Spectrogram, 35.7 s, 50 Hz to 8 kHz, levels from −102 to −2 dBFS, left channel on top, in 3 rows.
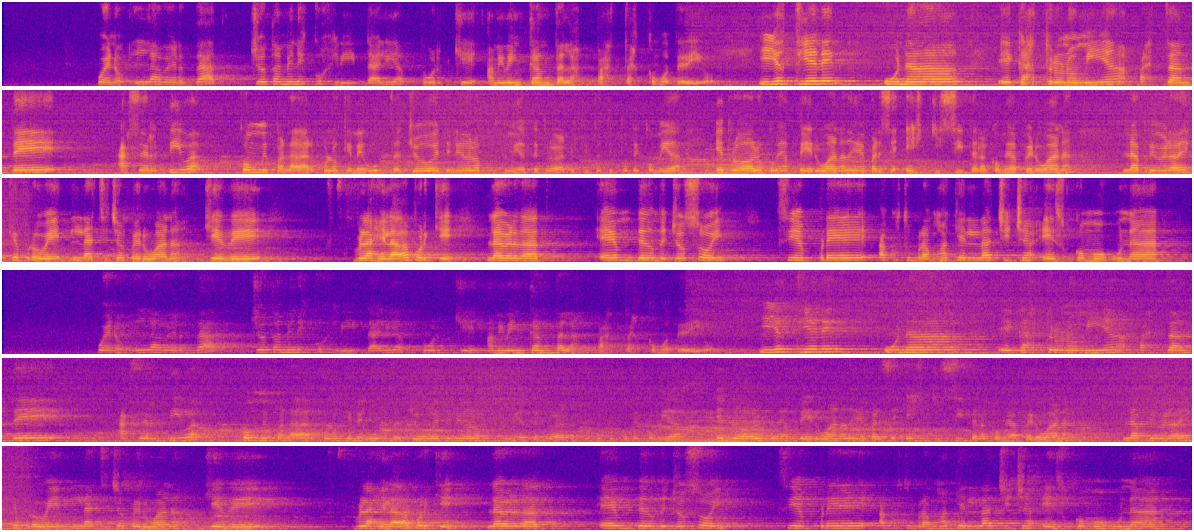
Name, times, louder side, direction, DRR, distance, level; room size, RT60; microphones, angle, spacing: voice 1, 1.0-2.1 2.5-7.1 7.6-8.4 8.8-9.6 10.0-12.4 13.1-13.9 14.3-17.8 18.1-18.7 19.0-22.6 23.1-26.4 27.3-28.3 28.6-29.2 29.7-31.0 31.6-35.3, left 5 dB, 75° left, 12 dB, 0.5 m, -25 dB
sound 1, 6.8-24.1, left 1 dB, ahead, 1.4 m, -46 dB
sound 2, 9.8-9.9 10.2-10.3 11.3-11.4 11.9-12.2 12.5-12.6 12.9-13.3 14.7-14.8 15.1-15.2 17.5-17.6 18.0-19.6 20.0-20.1 20.5-20.6 20.9-21.0 21.4-21.5 24.3-24.4 24.7-24.9 25.6-25.7 26.1-26.4 26.6-27.4 27.8-27.9, equal, 60° right, 1.7 m, -38 dB
sound 3, 12.5-26.4, equal, 40° right, 2.1 m, -42 dB
16.5 x 5.9 x 4.8 m, 2.1 s
head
